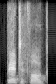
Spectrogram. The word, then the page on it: pettifog: Indian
